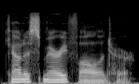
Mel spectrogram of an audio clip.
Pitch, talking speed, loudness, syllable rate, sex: 105 Hz, 170 wpm, -18 LUFS, 6.4 syllables/s, male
